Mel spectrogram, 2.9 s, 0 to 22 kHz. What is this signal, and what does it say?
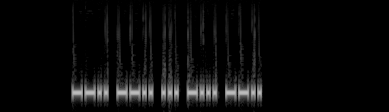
Morse code, heard as a keyed tone, about 48 wpm, 700 Hz. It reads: ZZSBZ
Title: Code Groups - 5 Letters - 50wpm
